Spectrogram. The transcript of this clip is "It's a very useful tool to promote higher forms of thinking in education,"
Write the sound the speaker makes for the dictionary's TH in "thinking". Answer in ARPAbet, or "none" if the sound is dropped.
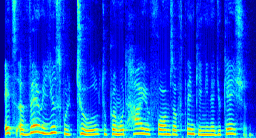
TH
